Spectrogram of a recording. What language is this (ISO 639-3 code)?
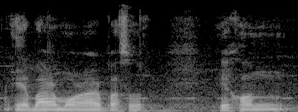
asm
